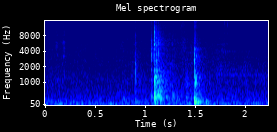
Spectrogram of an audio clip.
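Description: Plastic spring clamp being handled and set down on the workbench: a faint click, then two sharp clacks close together just past a second in.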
